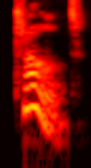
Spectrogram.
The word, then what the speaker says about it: trente: The same with trente, 30, which is spelled T-R-E-N-T-E. So the final E means the consonant isn't on the end of the word anymore. And so we know that we should pronounce it.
